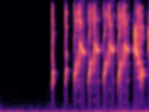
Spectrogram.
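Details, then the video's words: Grey-crowned goldfinch song, labelled "sava" and used as a lure: after a short silence, sharp high chirps build into a quick run of bright, tinkling twittered notes that get steadily louder. "седоголовие щегол сава"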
